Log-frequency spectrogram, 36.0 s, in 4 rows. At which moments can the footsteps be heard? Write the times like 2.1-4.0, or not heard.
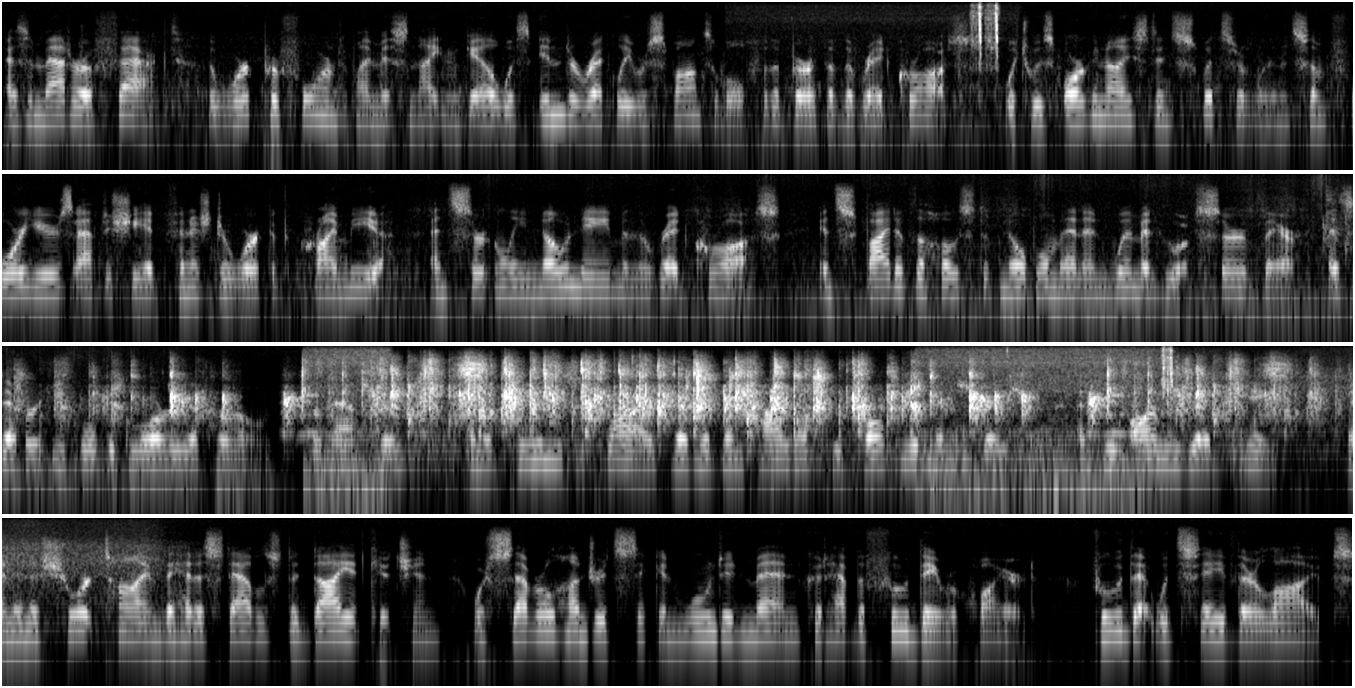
not heard.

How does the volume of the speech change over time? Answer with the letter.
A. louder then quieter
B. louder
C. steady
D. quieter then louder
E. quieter
C.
